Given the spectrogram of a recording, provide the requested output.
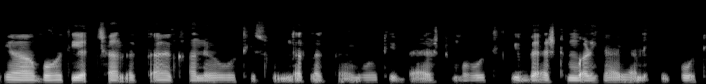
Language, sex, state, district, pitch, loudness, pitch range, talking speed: Hindi, male, Bihar, Araria, 105 Hz, -21 LUFS, 100-105 Hz, 210 wpm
